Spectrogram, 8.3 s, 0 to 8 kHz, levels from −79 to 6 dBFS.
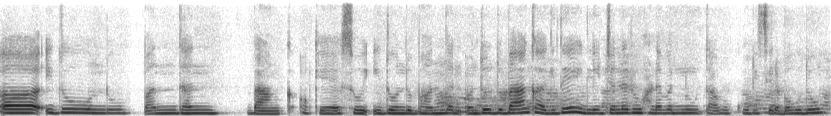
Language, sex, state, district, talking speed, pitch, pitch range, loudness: Kannada, female, Karnataka, Dakshina Kannada, 145 wpm, 230 Hz, 215-245 Hz, -17 LUFS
